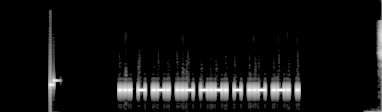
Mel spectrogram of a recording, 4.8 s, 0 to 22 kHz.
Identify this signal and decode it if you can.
Morse code, heard as a keyed tone, about 39 wpm, 700 Hz. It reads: STRUCTURE
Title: Sentences from Top 1000 Words - Review Part 6 - New Word Drill - 40wpm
